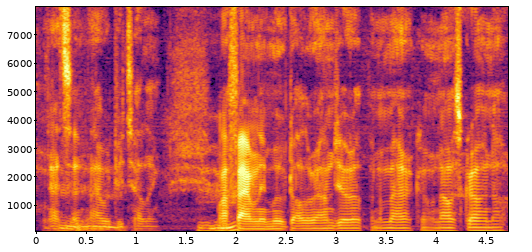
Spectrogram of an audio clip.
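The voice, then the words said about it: Mixed accent, mainly English. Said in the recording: “what's that funny accent you have? ... it's a mongrel accent. ... But it's mainly English. ... Yeah, a little bit of that.”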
